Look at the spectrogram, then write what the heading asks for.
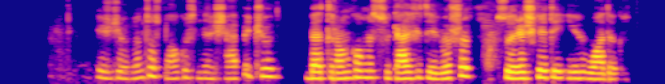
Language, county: Lithuanian, Kaunas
